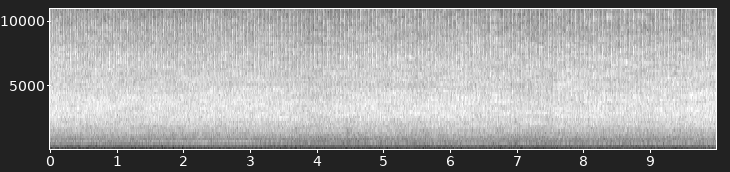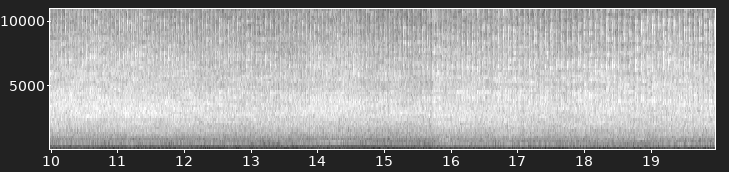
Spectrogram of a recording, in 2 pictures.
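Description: International Harvester garden tractor engine running hard as it pulls under load, a loud, steady engine sound with a tone that slowly sags in pitch over the last few seconds.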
